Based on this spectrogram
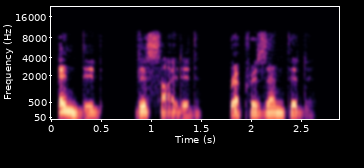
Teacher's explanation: They are pronounced with id, and they are one syllable longer than their infinitive forms.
